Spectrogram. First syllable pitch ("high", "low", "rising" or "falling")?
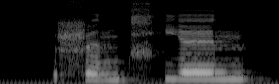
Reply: rising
